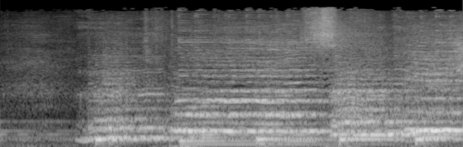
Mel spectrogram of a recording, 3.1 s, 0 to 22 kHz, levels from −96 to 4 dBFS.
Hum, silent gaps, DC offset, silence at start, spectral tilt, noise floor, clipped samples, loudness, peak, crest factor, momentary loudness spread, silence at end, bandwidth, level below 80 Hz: none; none; under 0.1%; 0 s; -4.5 dB/octave; -42 dBFS; under 0.1%; -17 LUFS; -2 dBFS; 14 dB; 7 LU; 0 s; 18 kHz; -44 dBFS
